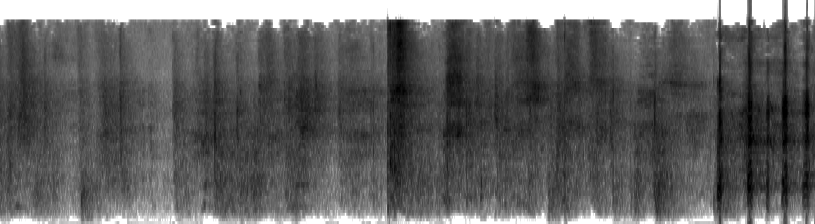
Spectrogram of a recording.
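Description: Padded boxing gloves thudding on headguards and bodies, with shoes scuffing on the ring canvas, during children's sparring. There is a sharp knock about four seconds in and a quick run of hard knocks near the end.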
